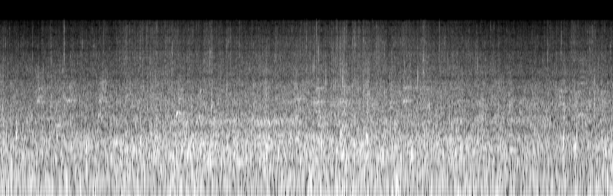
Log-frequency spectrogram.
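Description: Steady rushing noise of muddy runoff water flowing down the street after a mudflow, with faint voices in the background.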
